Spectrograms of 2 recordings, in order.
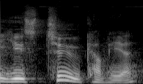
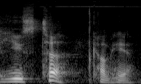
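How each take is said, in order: First: The word 'to' has a full vowel. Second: The word 'to' has a weak uh vowel. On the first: The speaker calls it wrong. "You didn't say used to come here" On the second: The speaker calls it right. "you said used to come here"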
